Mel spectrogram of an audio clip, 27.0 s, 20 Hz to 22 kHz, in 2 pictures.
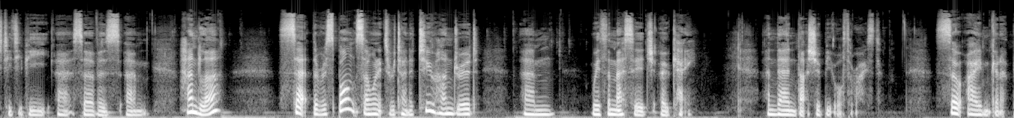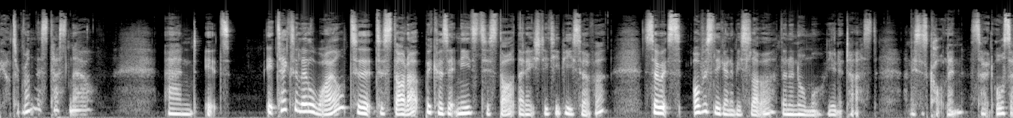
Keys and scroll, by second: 1.1 Tab.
